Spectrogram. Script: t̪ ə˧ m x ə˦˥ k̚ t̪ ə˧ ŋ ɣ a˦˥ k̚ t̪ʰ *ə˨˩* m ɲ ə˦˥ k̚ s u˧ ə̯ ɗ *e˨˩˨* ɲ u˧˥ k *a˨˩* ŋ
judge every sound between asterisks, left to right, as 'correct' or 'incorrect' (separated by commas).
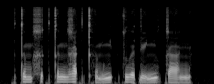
incorrect, correct, correct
